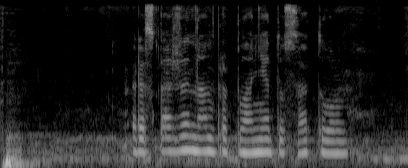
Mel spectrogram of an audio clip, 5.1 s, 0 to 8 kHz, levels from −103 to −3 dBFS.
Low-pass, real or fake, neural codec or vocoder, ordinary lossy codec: 7.2 kHz; fake; codec, 16 kHz, 8 kbps, FreqCodec, larger model; none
